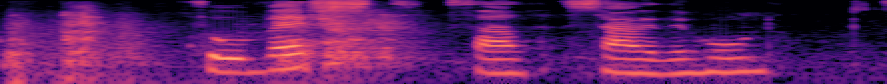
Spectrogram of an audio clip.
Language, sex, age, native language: Icelandic, female, 9, Icelandic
